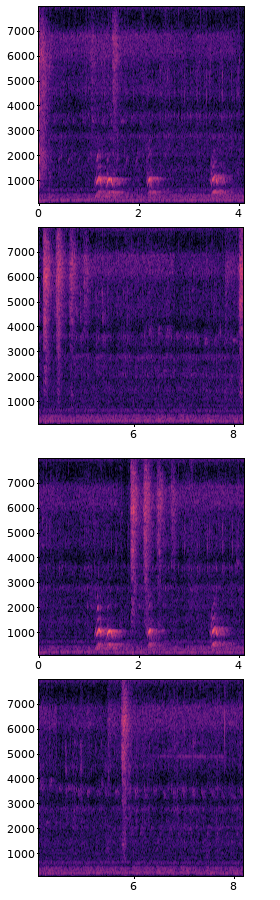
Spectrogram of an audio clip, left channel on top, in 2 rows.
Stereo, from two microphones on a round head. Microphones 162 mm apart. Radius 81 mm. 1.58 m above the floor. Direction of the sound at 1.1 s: 5° right (ahead or behind).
